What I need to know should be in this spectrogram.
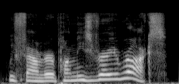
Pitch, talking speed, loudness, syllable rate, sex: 195 Hz, 235 wpm, -15 LUFS, 6.5 syllables/s, male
